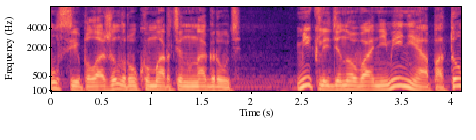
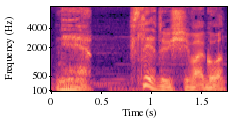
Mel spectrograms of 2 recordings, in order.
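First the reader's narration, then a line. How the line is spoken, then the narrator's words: Quiet. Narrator (Russian): тихо сказал кондуктор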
